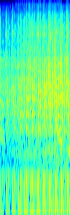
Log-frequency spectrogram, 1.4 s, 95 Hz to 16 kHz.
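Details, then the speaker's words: 2016 John Deere Gator XUV 590i, 1,777 hours, jump-started, reported locked up before: fast, rough pulsing idle about twelve beats a second with mechanical clatter; abnormal engine noise, cause unknown. "I bought it not to even run, so it does turn over, it does run, but there is engine noise. It definitely has an issue."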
